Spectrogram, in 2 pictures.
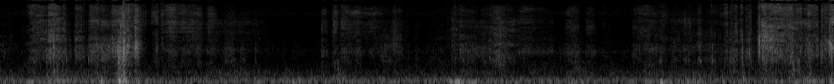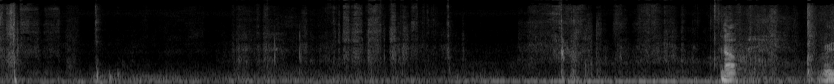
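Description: Thin pages of a thick old Sears, Roebuck catalog being turned and smoothed by hand: soft, scattered paper rustles and flicks, with a louder page turn about eight seconds in. Just before the end comes a louder knock and shuffle as books are moved.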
